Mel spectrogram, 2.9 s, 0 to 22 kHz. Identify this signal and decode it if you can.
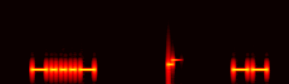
Morse code, heard as a keyed tone, about 25 wpm, 700 Hz. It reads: <BT> M
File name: Single Character (Letter:Number:Punctuation:Prosign) - Rapid-Fire - 25wpm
